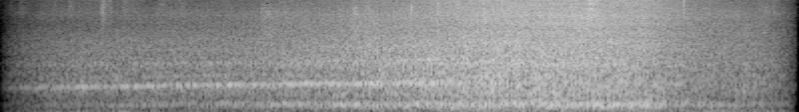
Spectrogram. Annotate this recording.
Noise of trams in the city.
